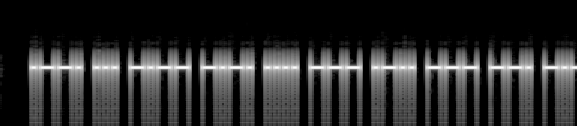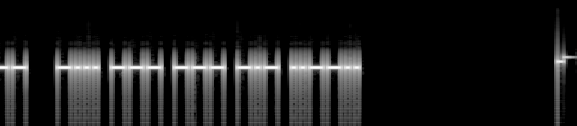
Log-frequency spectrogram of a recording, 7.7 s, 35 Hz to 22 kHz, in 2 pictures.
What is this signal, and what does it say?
Morse code, heard as a keyed tone, about 37 wpm, 700 Hz. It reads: PSYCHOLOGY BOOK?
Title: Sentences from Top 1400 Words 40wpm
